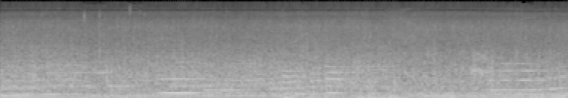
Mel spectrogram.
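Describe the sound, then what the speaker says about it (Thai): Nighttime rain falling in GTA V, a dense, steady hiss of rainfall with a low rumbling undertone, constant throughout. "โอ้ดูดิ ฝนตกอีกแล้วนะครับ"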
